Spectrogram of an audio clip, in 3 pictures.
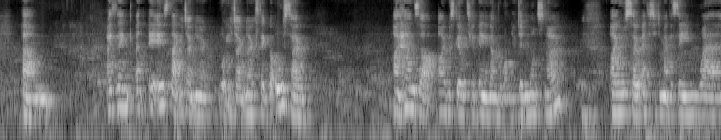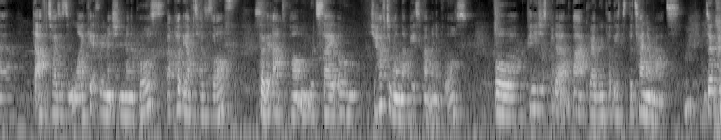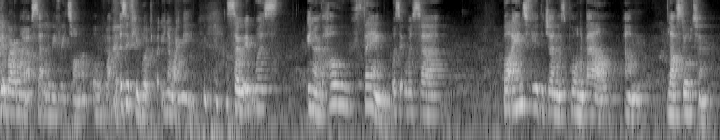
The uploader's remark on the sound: At Edinburgh Wellbeing Festival. It’s not the highest quality, as it was recorded in an auditorium with a live audience.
